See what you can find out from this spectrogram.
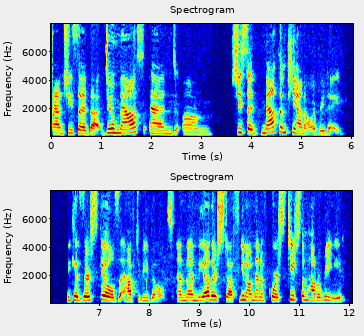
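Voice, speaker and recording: A woman hosting a casual interview, a homeschooling mother who talks softly with many fillers. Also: fairly high pitch, a little slow, slightly rough, no echo, low-quality recording. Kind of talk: casual conversation.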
